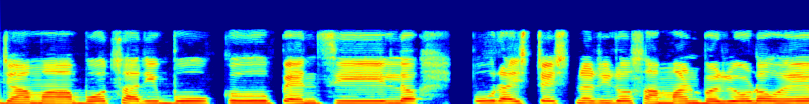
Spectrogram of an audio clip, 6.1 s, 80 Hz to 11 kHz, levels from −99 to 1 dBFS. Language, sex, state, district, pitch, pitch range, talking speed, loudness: Marwari, female, Rajasthan, Churu, 225 Hz, 220-230 Hz, 110 wpm, -16 LUFS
